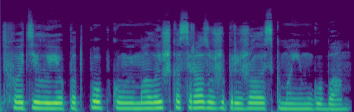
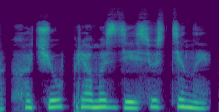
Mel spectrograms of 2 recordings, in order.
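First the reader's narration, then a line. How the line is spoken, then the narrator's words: Whispered. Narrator (Russian): прошептала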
